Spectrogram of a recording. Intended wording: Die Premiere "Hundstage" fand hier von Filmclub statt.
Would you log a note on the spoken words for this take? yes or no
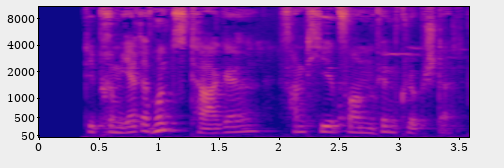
no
